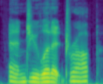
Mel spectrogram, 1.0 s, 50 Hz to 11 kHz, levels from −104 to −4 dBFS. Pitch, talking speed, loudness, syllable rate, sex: 160 Hz, 290 wpm, -17 LUFS, 6.0 syllables/s, female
